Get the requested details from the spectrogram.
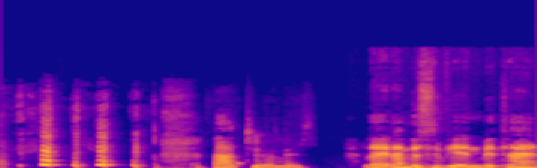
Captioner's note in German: Lachen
